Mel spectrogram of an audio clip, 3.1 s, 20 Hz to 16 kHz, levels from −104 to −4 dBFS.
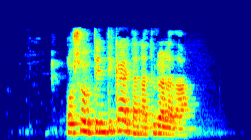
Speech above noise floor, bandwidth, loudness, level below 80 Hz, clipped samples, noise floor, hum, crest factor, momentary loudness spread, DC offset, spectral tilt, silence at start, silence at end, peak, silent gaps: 31 dB; 7.8 kHz; -18 LUFS; -70 dBFS; under 0.1%; -48 dBFS; none; 20 dB; 9 LU; under 0.1%; -3.5 dB/octave; 0.85 s; 0.75 s; 0 dBFS; none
